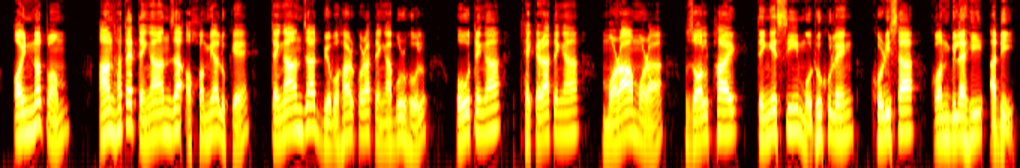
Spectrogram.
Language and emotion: Assamese, neutral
